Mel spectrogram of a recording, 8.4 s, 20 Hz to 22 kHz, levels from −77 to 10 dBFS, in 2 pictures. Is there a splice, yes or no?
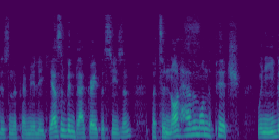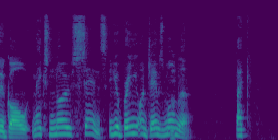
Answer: yes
